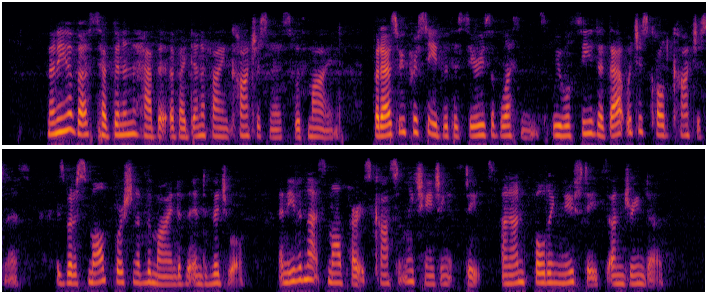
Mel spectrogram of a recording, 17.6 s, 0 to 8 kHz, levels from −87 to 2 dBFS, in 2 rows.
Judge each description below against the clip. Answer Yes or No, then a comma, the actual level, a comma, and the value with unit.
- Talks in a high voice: Yes, high, 200 Hz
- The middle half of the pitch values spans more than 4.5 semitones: No, average, 3.3 semitones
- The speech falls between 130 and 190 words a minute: No, average, 200 wpm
